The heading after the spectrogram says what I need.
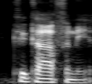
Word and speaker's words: cacophony: A How do you pronounce it again? Wait. Cacophony. Cacophony.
